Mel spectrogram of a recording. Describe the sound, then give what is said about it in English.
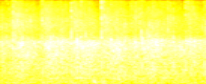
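Steady audience applause fills the whole stretch, a dense, even wash of many hands clapping at a moderate, constant level, with no voices standing out above it. “Yeah, you can give him a good round of applause.”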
